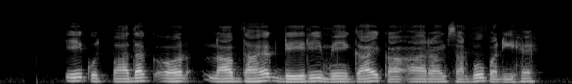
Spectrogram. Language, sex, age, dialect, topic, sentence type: Hindi, male, 18-24, Garhwali, agriculture, statement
